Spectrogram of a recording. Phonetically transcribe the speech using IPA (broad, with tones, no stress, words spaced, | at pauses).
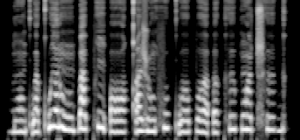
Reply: bɔ̃˩kʷʼa˩ kʷʼi˥ɐ̯ɾũː˨ɓa˦ pʰi˥ ʔɔː˩qʼi˨ʐũ˩ fu˦kʷʼɤː˩pɤ˩ɐ̯ ʔə˩kʰɨ˦pɔ̃˦ɐ̯ ʈ͡ʂʰɨ˥ɡ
